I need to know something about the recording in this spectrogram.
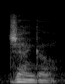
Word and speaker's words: Django: Django. DJANGO. The D is silent.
